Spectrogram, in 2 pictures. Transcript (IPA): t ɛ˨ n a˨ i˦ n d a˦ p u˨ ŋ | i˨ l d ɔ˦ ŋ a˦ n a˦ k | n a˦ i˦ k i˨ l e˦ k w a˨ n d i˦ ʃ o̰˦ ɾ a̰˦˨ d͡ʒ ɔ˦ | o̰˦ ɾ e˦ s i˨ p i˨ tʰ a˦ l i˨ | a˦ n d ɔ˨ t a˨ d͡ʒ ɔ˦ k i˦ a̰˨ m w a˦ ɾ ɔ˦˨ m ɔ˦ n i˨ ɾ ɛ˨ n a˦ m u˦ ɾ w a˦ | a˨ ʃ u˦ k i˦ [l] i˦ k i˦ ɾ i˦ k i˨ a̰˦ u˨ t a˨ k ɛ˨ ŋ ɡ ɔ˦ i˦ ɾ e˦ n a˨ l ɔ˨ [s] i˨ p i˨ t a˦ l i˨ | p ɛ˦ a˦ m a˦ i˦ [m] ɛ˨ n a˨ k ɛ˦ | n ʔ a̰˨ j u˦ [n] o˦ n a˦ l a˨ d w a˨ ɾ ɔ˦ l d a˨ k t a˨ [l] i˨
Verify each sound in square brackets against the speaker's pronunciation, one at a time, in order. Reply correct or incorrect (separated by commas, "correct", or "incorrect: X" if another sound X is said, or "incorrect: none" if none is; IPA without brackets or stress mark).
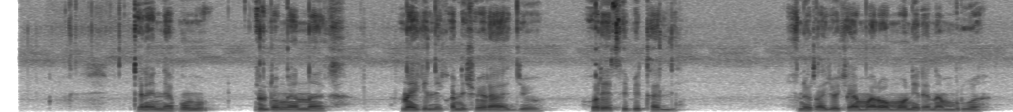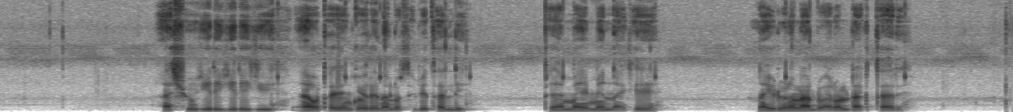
incorrect: ɾ, correct, correct, incorrect: d, incorrect: ɾ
